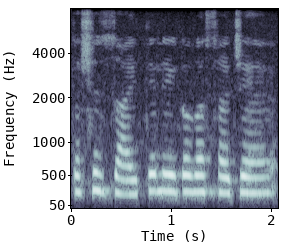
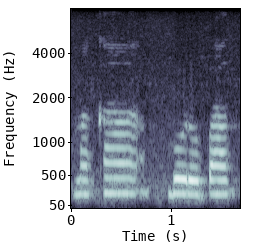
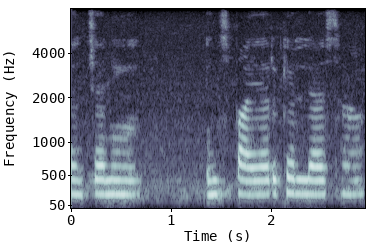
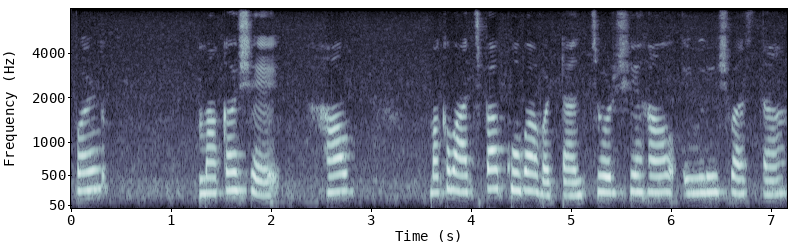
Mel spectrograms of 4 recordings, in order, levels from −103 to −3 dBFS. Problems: constant background noise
